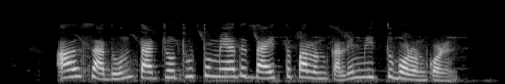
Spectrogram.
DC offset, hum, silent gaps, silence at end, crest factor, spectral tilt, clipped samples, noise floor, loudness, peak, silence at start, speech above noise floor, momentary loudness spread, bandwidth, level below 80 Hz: under 0.1%; none; none; 0.5 s; 18 dB; -5 dB/octave; under 0.1%; -67 dBFS; -17 LUFS; 0 dBFS; 0.55 s; 50 dB; 9 LU; 7.2 kHz; -70 dBFS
